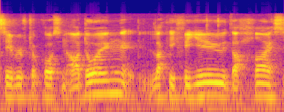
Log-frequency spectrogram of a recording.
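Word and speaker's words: Ardougne: Despite what it's spelt, it is actually pronounced Ardoing. It looks like Ardoong, Ardugny, Ardown. It's actually Ardoing.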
